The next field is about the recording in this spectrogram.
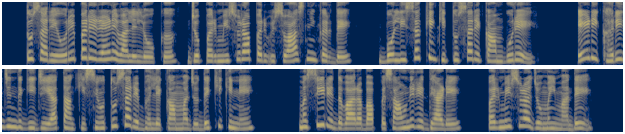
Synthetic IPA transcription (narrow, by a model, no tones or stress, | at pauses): t̪ʊsaɾeoːɾepɐɾeɾɛːɽ̃eʋaːleloːkd͡ʒopɐɾmeːsɾapɐɾʋɪswaːsnĩkɐɾd̪e | boːlisɐkẽkit̪ʊsaɾekaːmbʊɾe | eːɽikʰɐɾizɪ̃nd̪əɡid͡ʒɪjat̪ãːkisɪjõt̪ʊsaɾebʱɐlekaːmãd͡ʒod̪eːkʰikɪne | mɐsiːɾed̪ɐʋaːɾaʋaːpəsaːʊ̃ɽ̃eɾed̪ʱjaːɽe | pɐɾmeːsɾad͡ʒomɐɦɪmãd̪eː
